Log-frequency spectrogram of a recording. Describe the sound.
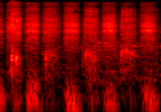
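A person imitates a French bulldog's labored breathing: about six quick, raspy snorting breaths in a steady in-and-out rhythm, fairly loud, with no talking.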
